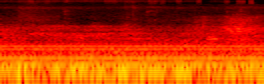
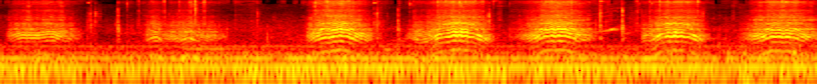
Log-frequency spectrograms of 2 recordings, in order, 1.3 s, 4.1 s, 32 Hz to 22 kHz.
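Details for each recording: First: Lionel 226E prewar O gauge steam engine pancake motor, fully rebuilt with new brushes, running after oiling the phenolic armature bushing: steady smooth low hum with no buzz. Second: Lionel 226E prewar O gauge steam engine with pancake motor: steady motor hum with a rhythmic squeaky chirp about twice a second from a dry phenolic-plate armature bushing, needing oil.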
